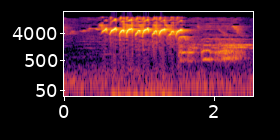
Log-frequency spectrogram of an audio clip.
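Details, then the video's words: Song of a pied triller, played to attract others of its kind: a loud trill of about ten quick, ringing high notes, followed by a lower, rough buzzing sound. "Burung Mantenan Gacor Ampuh pancing mantenan ombyokan"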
